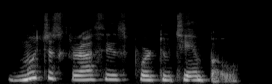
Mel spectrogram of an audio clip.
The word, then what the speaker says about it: Muchas gracias por tu tiempo: Muchas gracias por tu tiempo.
